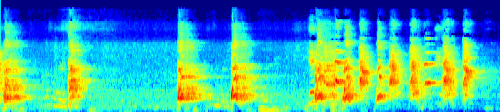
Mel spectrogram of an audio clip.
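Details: Golden retriever playing with its owner at home, letting out single loud barks spaced a couple of seconds apart, then a quick run of rapid barks, between quiet gaps.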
